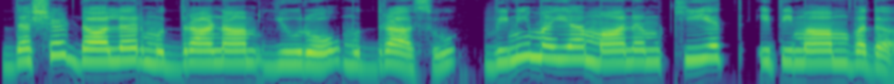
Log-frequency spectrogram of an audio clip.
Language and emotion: Sanskrit, neutral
